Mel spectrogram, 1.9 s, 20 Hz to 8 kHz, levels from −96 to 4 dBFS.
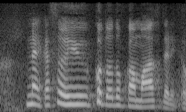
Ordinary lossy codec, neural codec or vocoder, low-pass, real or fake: none; codec, 16 kHz in and 24 kHz out, 0.9 kbps, LongCat-Audio-Codec, fine tuned four codebook decoder; 7.2 kHz; fake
